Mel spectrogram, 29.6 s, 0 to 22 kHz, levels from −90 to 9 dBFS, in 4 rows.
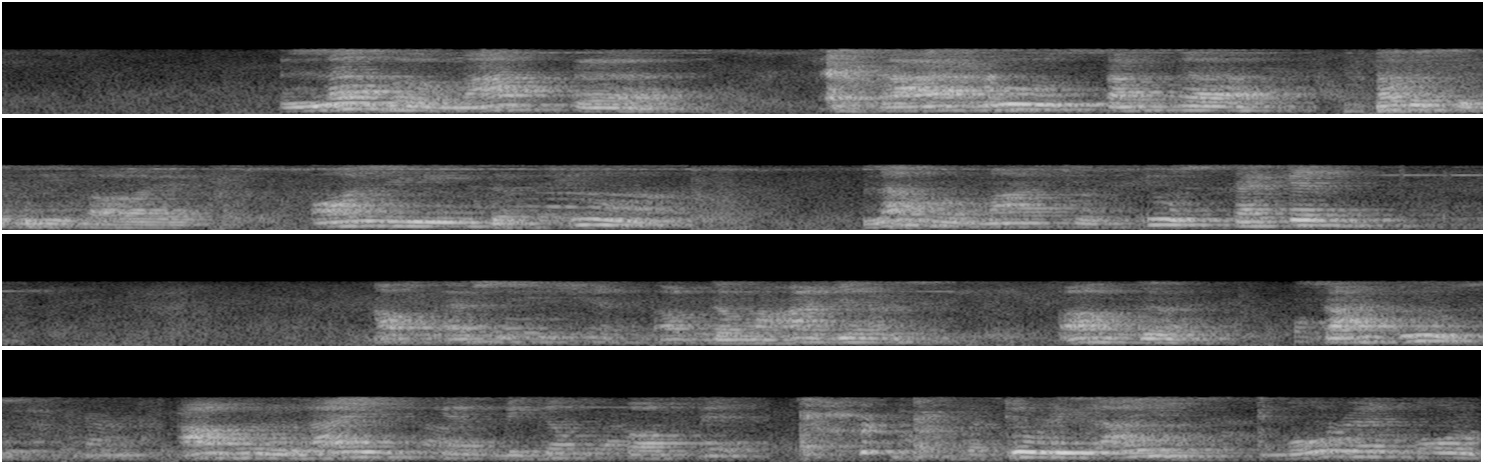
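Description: From 0.0 to 1.4 s, the real background is replaced by comfort noise. The level drops by about 4 dB. The background sits about 28 dB below the loud parts. It is a smoother noise than the real background. The sender likely stopped transmitting during quiet passages, and the receiver filled the gap with synthetic noise. The same comfort noise in place of the background returns from 3.56 to 4.1 s, about 3 dB quieter.

From 6.58 to 16.68 s, the sound is chopped by the voice detector. Transmission switches on and off repeatedly. Quiet parts are cut out, and about 3.2 s in total is replaced by filler noise. Soft edges of the sound vanish. This likely comes from a detector set too close to the level of the quieter material.

From 19.58 to 20.1 s, comfort noise again replaces the background. The level is about 2 dB lower.

At 22.52 to 22.58 s, sound is dropped by the voice detector. About 30 ms of actual sound is lost, and steady noise takes its place. 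The detector likely judged a quiet tail to be background. Comfort noise continues in stretches up to 23.1 s. It appears again between 26.06 and 27.24 s. Within that span, at 27.22 to 27.24 s, another 20 ms of sound is dropped the same way.

At 27.70 s, there is a sudden gain jump. Everything falls by about 5 dB at once, sound and background together, with no fade. The lower level holds to the end. A gain step applied without a ramp is the likely cause.

Throughout, nothing is heard above 4 kHz. This fits the narrowband G.711 call path.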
